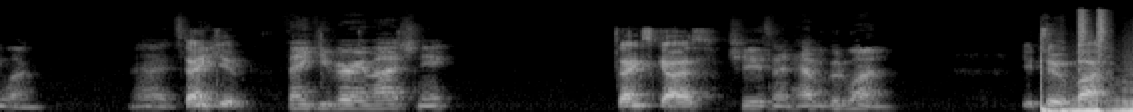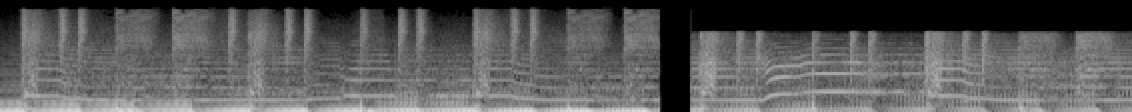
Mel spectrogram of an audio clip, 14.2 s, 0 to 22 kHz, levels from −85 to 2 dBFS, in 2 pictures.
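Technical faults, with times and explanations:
11.20 to 14.16 s, input switched to a poorer device: after a gap of about 200 ms the sound returns dull and boxy, with nothing above 6.4 kHz, a drop of about 5 dB in level, and a new background noise sitting roughly 35 dB under the signal. This is likely the recording input moving mid-take to a lower-grade microphone or a headset's call profile, whose narrower band, own tone and noise floor carry through to the end.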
